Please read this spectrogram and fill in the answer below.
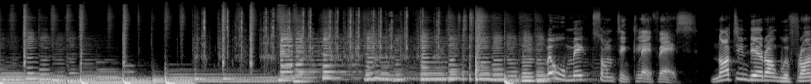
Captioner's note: instrumental music; keyboard clacking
